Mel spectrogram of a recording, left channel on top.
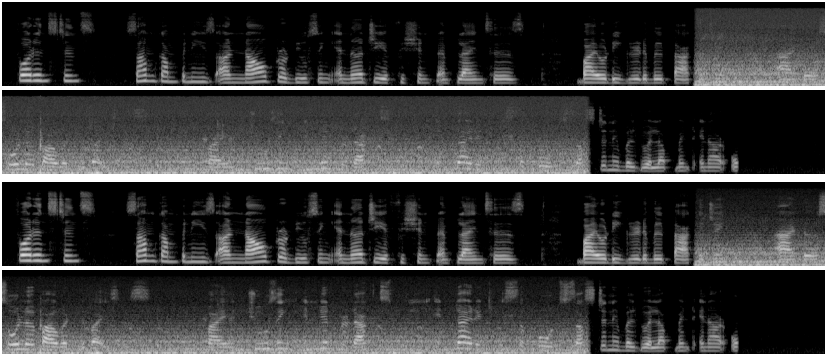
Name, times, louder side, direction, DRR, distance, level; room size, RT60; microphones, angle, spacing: voice 1, 0.2-0.9 1.3-5.2 5.8-7.4 7.7-9.7 10.2-15.6, right 2 dB, 30° right, 1.8 m, -24 dB
sound 1, 6.9-14.1, left 1 dB, 30° left, 0.9 m, -20 dB
open air
head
